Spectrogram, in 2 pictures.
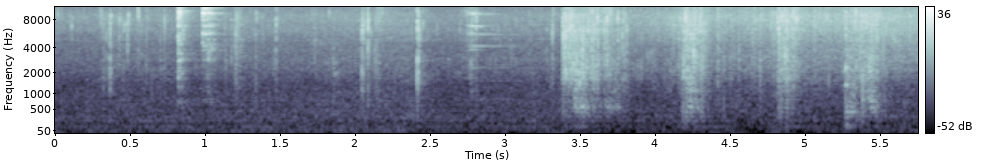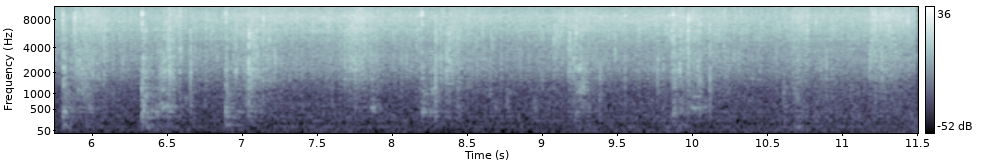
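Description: Browned ground beef, sausage and chopped onion sizzling in a skillet while a spoon stirs and scrapes through them. The first few seconds hold only a few light clicks; about three seconds in the sizzle grows loud and steady, with a scrape at each stroke of the spoon.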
